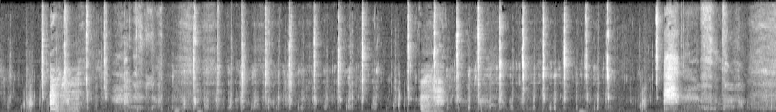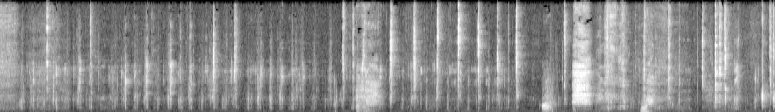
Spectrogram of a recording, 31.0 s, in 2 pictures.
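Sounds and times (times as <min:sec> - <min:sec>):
wet chewing and lip smacks: 0:03.0 - 0:13.8, 0:15.9 - 0:22.6, 0:23.2 - 0:27.0, 0:27.6 - 0:31.0.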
